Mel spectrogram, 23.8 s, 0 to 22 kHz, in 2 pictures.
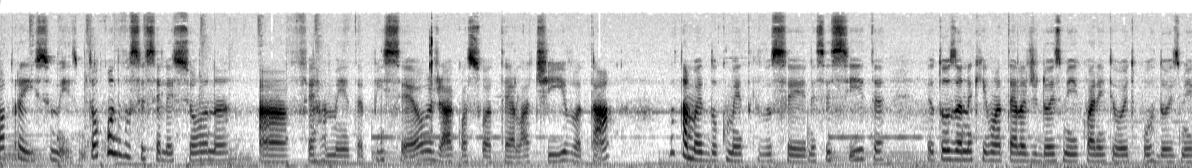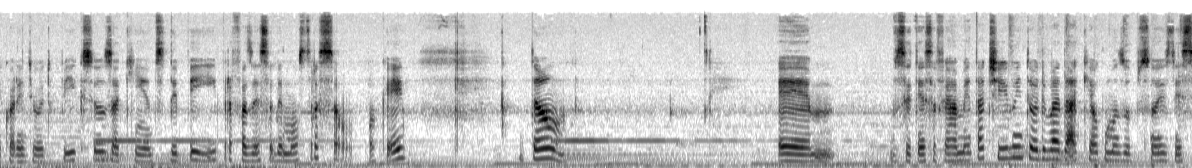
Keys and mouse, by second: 0.5-1.1 drag, 6.3 click, 16.0 shift+click, 21.2 click, 22.5 click.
